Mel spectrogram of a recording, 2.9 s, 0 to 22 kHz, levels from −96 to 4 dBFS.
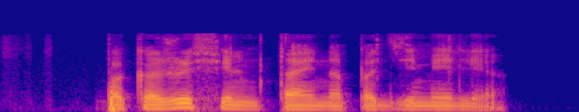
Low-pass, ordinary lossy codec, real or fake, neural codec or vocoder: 7.2 kHz; MP3, 64 kbps; real; none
